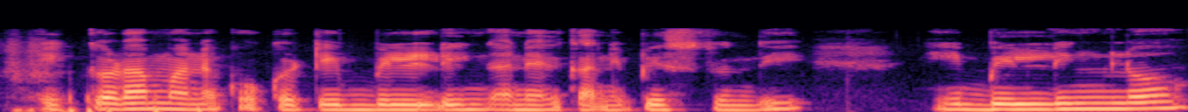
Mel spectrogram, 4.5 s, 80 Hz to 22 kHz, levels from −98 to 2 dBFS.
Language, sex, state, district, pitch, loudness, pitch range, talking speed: Telugu, female, Andhra Pradesh, Sri Satya Sai, 185 Hz, -15 LUFS, 175-200 Hz, 120 wpm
